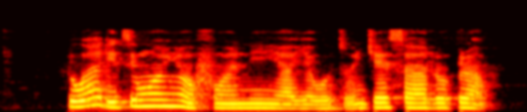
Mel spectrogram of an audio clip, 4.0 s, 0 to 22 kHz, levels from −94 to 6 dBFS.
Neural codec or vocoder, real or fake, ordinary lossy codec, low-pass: none; real; none; 7.2 kHz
